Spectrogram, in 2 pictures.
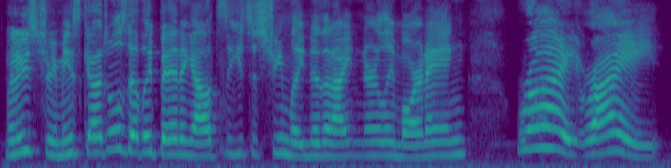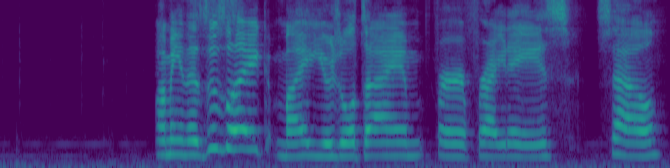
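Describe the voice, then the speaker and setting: A woman streamer chatting casually with her chat in a hoarse voice, reading messages aloud. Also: on the high side, moderate pace, pushed and bright. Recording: faint music behind.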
